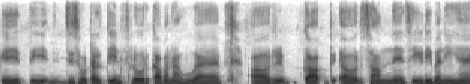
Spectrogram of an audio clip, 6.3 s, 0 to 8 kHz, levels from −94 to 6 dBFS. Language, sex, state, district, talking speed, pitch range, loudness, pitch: Hindi, female, Uttarakhand, Uttarkashi, 160 wpm, 175-185 Hz, -19 LUFS, 180 Hz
